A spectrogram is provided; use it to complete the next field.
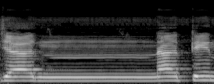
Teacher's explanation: جنت نون مشدد ہے غنہ کر کے پڑھنا ہے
